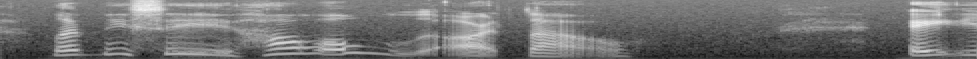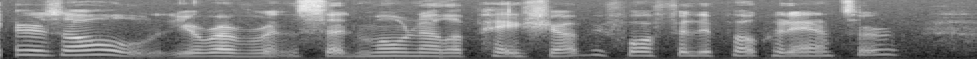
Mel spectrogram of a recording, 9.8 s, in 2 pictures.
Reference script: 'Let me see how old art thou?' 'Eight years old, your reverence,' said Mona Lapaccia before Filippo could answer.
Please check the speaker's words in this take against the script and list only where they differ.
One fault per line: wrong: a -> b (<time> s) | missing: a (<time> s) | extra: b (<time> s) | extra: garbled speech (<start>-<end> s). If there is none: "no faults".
no faults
